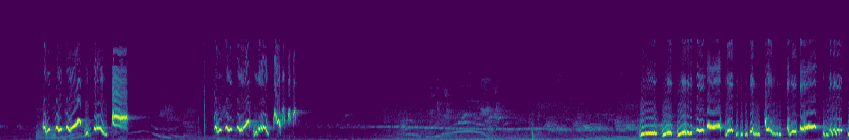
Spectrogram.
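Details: White-rumped shama singing as a morning lure to start other birds singing: quick bursts of varied whistled phrases, a quiet stretch with soft drawn-out whistles and low background noise, then another dense run of rapid notes.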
